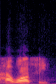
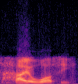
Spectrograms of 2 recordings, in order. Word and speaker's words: Hiawassee: Georgia is how I wash we call it Hiwassee but it feels like it would be pronounced Hiawassee I was he yep but anyway we he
